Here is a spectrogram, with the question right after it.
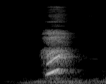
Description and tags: surprised "oh"
some girl shocked. i made the voice and recording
